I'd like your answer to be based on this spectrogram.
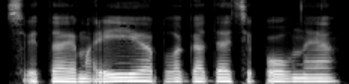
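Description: Reader doing a scared male surgeon, low mutter, dry close mic. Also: little pitch movement, fast talker, darkish tone, no room sound, natural voice. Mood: praying. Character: frightened male surgeon, praying under pressure.

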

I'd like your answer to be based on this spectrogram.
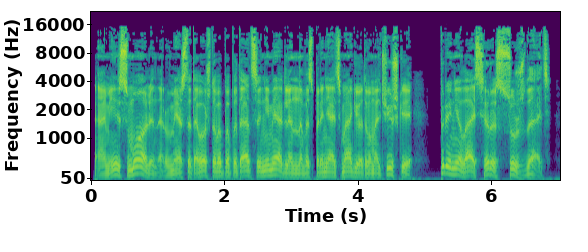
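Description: Deep-voiced male audiobook narrator. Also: sing-song, moderate pace, dry recording, studio quality. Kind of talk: expressive audiobook reading.

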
